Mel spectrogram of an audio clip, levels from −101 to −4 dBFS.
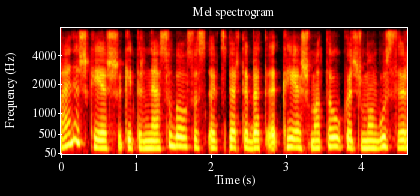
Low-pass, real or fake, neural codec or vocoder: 7.2 kHz; fake; codec, 16 kHz, 4.8 kbps, FACodec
